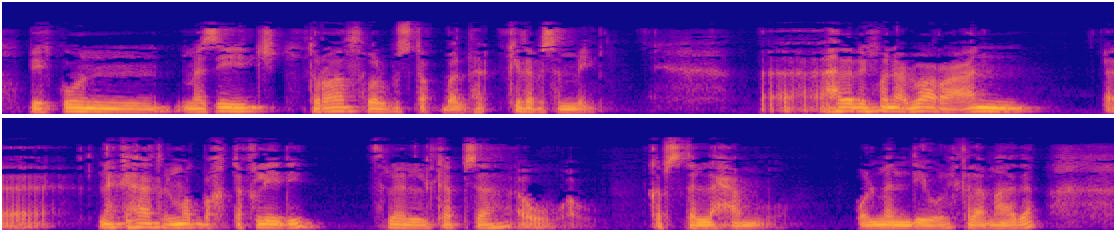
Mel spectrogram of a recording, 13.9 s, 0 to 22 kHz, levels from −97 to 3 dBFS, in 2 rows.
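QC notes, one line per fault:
throughout: Vorbis compression. Heavy hiss and grain with nothing above 10.6 kHz, likely from Vorbis at a low rate, around 30 kbps, coarsely quantising the treble into noise.
8.39–8.41 s and 10.99–11.02 s: pre-echo. Short hiss of about 20 ms and 27 ms smears in before sharp attacks, the second just before "كبسة اللحم", as block-spread quantisation noise leaks ahead.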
